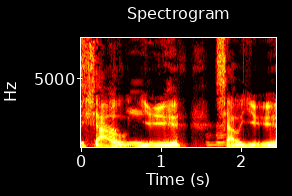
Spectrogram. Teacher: So it's a third tone that becomes a second tone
